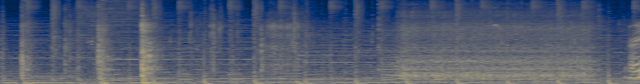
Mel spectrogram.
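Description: Countertop blender grinding dried herbs and cinnamon in a small blending cup. It starts about five seconds in and runs steadily for nearly three seconds before stopping. Before that come a few clicks and knocks as the cup is set on the base, over background music.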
